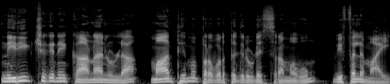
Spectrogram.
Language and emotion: Malayalam, neutral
